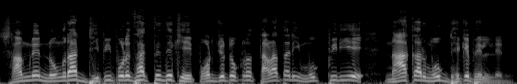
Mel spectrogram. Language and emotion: Bengali, disgusted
